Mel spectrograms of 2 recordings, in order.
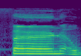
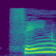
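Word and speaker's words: Foehn: 이 firn winds라고도 하고 Feign winds라고도 하죠. 스펠링도 F-O-E-H-N이라고 쓰기도 하고요. F-O 위에 라고 하나요? 점점 올라가서 이렇게 H-N 이렇게 쓰기도 하는데 스펠링도 두 가지 또 발음도 여러 가지가 존재합니다. 대체적으로는 이제 fern, feign 다 가능한데 이 팬 현상 때문에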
